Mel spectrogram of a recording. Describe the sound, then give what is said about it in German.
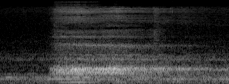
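A slow, deliberate exhale during a relaxation exercise: a steady, breathy rush of air that swells in quickly and then tapers gently over about two seconds, alone without talk. “Und jetzt atme es ganz bewusst aus.”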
